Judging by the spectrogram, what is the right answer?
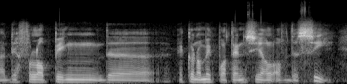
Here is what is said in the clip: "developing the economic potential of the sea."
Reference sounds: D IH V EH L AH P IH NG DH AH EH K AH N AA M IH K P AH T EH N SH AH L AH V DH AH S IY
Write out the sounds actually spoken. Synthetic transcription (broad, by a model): D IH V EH L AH P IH NG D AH EH K AH N AA M IH K P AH T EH N S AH L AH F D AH S IY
